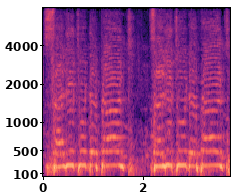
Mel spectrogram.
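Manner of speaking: drawn-out parade ground commands; drill commands. Acted. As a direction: call each order to the whole parade.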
